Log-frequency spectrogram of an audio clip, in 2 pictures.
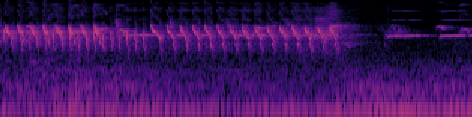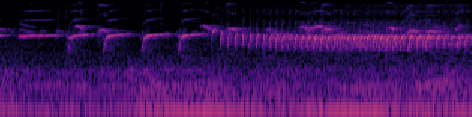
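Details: Belgian canary from an aviary singing fast pulsed trills, a run of sharp repeated chirps, then a smoother rolling trill, over a low hum.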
